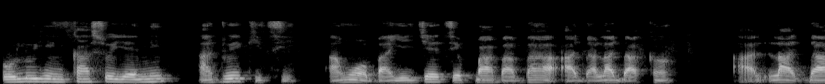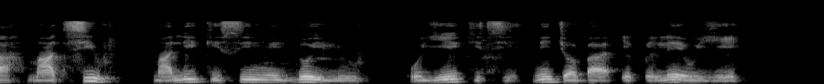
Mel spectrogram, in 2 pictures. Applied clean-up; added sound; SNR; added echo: none; none; none; none.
